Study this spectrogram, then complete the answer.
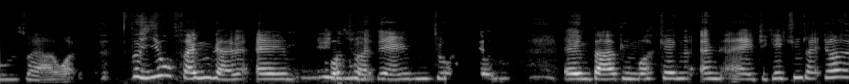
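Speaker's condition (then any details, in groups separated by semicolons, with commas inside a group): Cerebral palsy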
